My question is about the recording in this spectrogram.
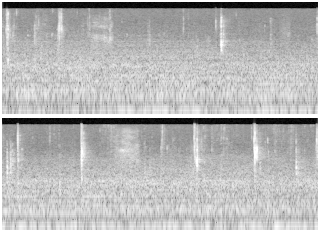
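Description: Close-miked eating sounds: a person chewing and smacking food by hand, with scattered sharp wet clicks from the mouth and lips. A steady low hum runs underneath.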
